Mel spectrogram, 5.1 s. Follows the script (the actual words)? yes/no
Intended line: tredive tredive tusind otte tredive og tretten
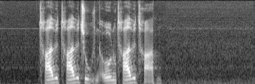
yes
